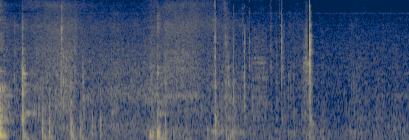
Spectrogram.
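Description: Faint handling rustles and small knocks, then one sharp click about three seconds in: the switch of the motorhome's overcab ceiling light being pressed on.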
